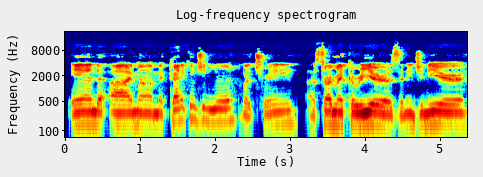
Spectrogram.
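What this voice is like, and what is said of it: Brazilian accent in English. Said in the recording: “I'm from Brazil. That's why my accent.”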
